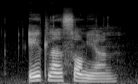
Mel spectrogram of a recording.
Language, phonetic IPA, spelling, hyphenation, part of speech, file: Hungarian, [ˈeːtlɛnsomjɒn], étlen-szomjan, ét‧len-‧szom‧jan, adverb, Hu-étlen-szomjan.ogg
- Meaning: without food or drink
